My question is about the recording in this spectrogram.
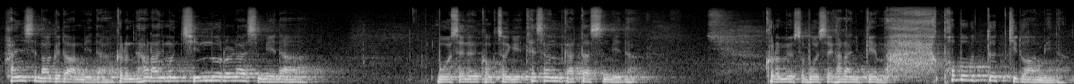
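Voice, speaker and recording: A man's voice: medium pitch, normal speed. A male pastor preaching a Sunday sermon, acting out the people's pleas and complaints in small bursts. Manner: acts out quoted pleas and complaints in lively bursts. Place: church sanctuary. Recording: echoey church hall.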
